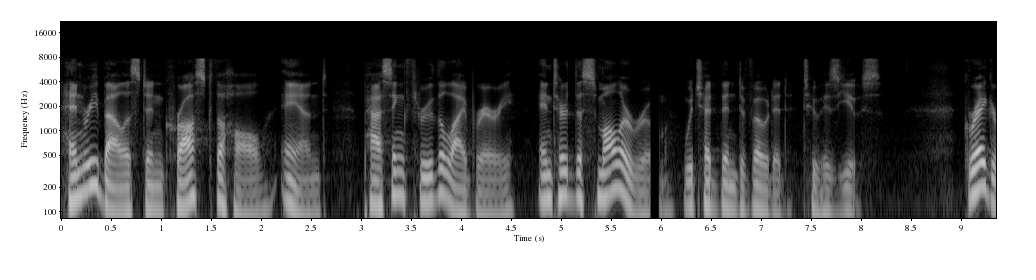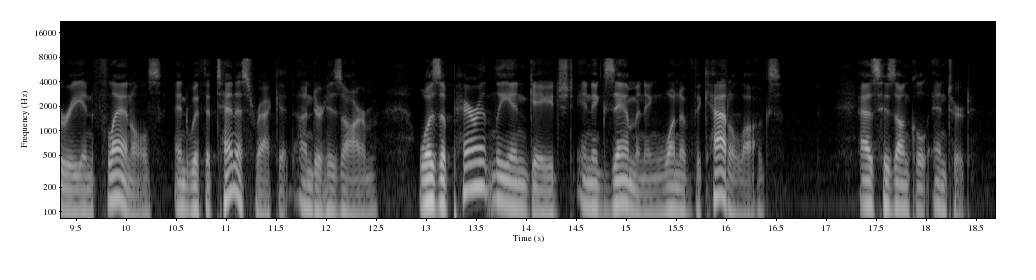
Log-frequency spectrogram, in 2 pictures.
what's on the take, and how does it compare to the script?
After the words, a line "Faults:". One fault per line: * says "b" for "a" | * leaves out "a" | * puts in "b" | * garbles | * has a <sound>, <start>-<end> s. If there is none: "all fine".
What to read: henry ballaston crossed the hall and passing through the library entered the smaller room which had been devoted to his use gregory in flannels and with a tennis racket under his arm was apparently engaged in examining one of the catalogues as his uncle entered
henry ballaston crossed the hall and passing through the library entered the smaller room which had been devoted to his use gregory in flannels and with a tennis racket under his arm was apparently engaged in examining one of the catalogues as his uncle entered
Faults:
* has a dropout, 5.9-6.0 s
